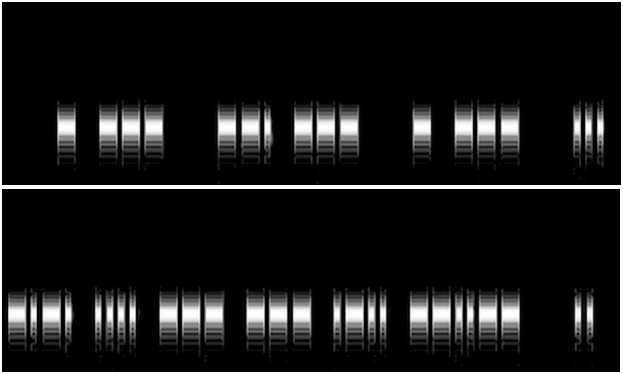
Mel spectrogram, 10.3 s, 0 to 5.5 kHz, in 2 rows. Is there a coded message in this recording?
Yes: Morse code from 0.5 to 10.1 s, heard as a keyed tone, about 25 wpm, spaced as for 22 wpm, 700 Hz. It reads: TO GO TO SCHOOL, I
